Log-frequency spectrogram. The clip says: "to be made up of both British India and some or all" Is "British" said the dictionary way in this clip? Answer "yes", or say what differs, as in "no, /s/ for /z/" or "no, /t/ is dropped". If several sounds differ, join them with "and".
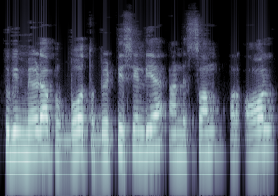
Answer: no, /s/ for /ʃ/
